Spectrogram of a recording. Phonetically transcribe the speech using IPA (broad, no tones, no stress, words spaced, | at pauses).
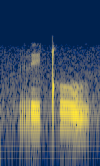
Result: re ǃʰoːu̯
